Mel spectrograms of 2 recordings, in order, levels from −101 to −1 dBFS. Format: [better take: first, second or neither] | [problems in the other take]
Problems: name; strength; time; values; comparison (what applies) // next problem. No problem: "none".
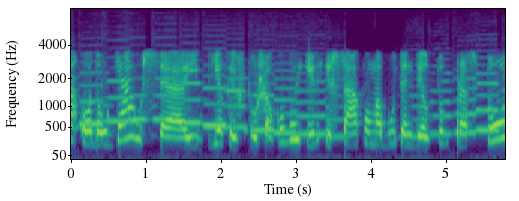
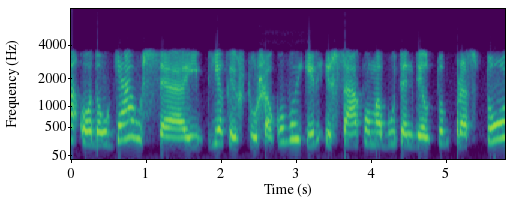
second | background sound (Wind instrument, woodwind instrument); 10 dB below the speech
